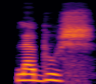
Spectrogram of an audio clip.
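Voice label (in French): "la bouche", French; partes del cuerpo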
